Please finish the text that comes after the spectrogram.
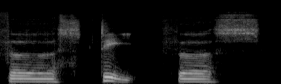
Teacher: So your tongue goes from between your teeth to inside and up to get the S sound. Thirst. And remember, the tongue between the teeth is so short with the th.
